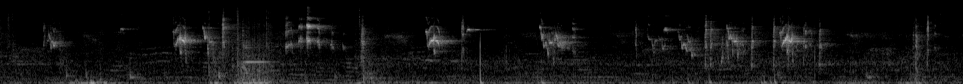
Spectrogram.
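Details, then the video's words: Colourful budgies at play, recorded June 14, 2023: short bright chirps and warbled notes come in uneven bursts, roughly one every second or so, with a few soft thumps and flutters between them. "Beautiful play budgies birds"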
